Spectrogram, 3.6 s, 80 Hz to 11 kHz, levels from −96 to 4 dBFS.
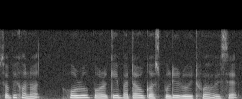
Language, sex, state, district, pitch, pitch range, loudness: Assamese, female, Assam, Kamrup Metropolitan, 220 Hz, 205-235 Hz, -14 LUFS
